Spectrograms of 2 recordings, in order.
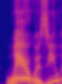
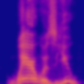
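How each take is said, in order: First: Much louder, shouted accusation; furious shout. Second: Accusing question. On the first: Tenant shouting at the lawyer, louder still. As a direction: yell it at her with full force. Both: Retold or imitated. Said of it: "She reamed me a new one".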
